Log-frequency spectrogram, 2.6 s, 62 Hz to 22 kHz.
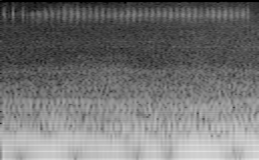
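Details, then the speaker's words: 2002 Trailblazer idling after swapping coils for cylinder three misfire: low steady, even rumble with no stumble or skip, no check engine light, zero misfires; bad coil fixed. "well that's the best that sounded in a long time it's running smooth huh no check engine light okay"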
